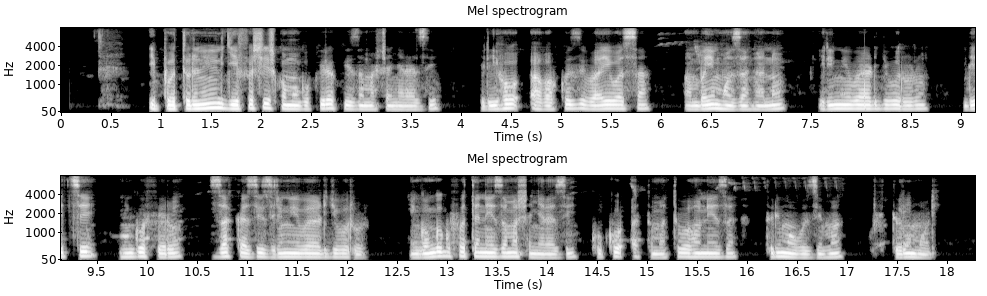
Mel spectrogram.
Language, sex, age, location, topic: Kinyarwanda, male, 18-24, Nyagatare, government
